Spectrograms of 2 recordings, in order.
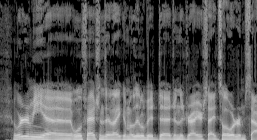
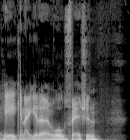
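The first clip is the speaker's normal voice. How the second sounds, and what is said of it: Put-on Chicago-like accent. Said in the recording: “It's like almost like a Chicago accent. ... That was the same accent you just did.”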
